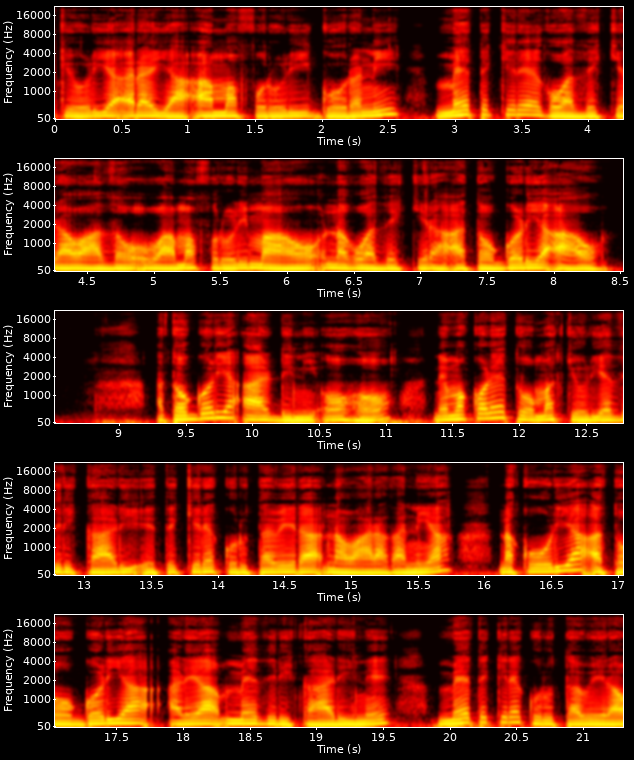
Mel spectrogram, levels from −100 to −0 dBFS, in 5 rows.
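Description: A recording of speech, with no technical fault to be heard anywhere in it. Nothing goes wrong at any point, so there are no times or causes to give.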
